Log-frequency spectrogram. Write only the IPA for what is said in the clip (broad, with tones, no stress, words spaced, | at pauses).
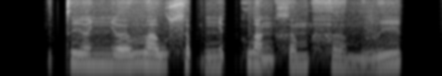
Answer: t̪i˧ə̯ɲəː˨˦va˨˦wsə˨˩p̚ ɲə˦˥t̚hwa̰˧˨ŋxə˨˦mhə̤ː˨˩m vi˦˥p̚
